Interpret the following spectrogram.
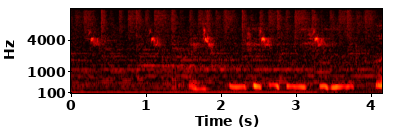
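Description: A pigeon cooing a phrase of five or six low notes, starting about one and a half seconds in, with a small bird chirping faintly and repeatedly in the background.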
